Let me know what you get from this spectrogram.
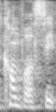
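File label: "compoST heap", Standard Southern British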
